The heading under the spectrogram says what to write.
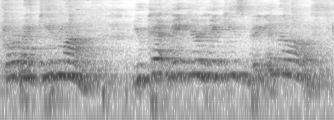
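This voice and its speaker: With an American accent, a woman with a high pitch talks in an animated tone at a fairly quick pace, amid audible room echo and noticeable background noise. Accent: Chicana (chola). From Texas, Del Rio. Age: 40s. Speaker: stand-up comedian. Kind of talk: stand-up. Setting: stage with audience.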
